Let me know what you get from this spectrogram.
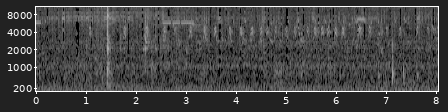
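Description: Small birds chirping in a quick run of short high notes, with a single sharp tap about a second and a half in and a few lighter knocks near the end, over a steady low hum.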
